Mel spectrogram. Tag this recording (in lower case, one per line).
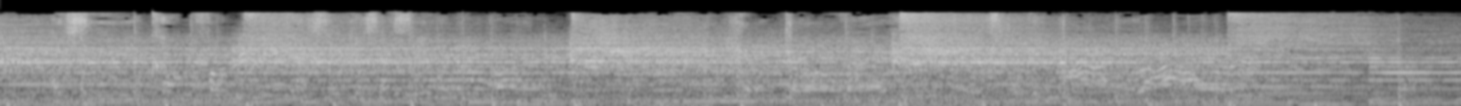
punk rock
music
